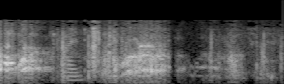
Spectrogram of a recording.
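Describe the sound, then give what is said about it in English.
Dogs bark and whimper in a jumble of yelps and whines, steady for a few seconds, with a thin, muffled quality, heard over a group phone call. “They're dogs. Always the dogs.”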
